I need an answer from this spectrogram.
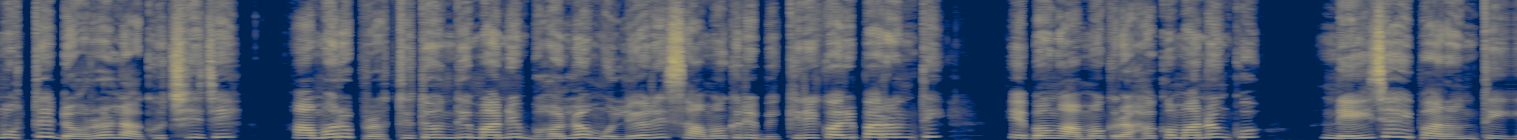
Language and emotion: Odia, fearful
